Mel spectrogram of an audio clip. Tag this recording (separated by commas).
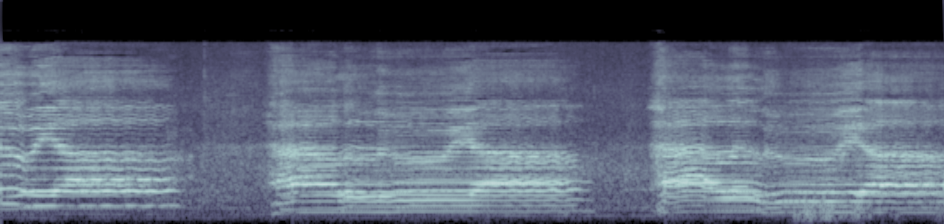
Music, A capella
